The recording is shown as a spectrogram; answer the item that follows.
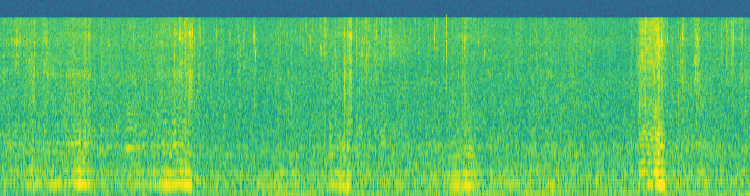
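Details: Honey bees working inside an open hive on a fine sunny day, microphone slid down among them: a steady low droning hum with brief louder buzzing swells, a few soft clicks and rustles as the bees move about.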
